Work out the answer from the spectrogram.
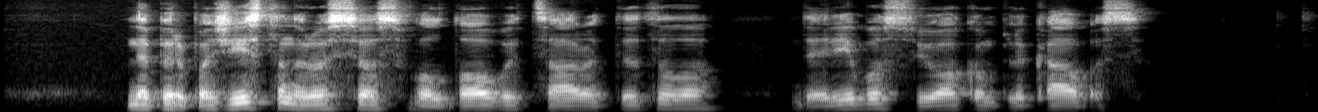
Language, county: Lithuanian, Klaipėda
